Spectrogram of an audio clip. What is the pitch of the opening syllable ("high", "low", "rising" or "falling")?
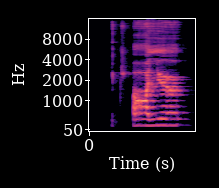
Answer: high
